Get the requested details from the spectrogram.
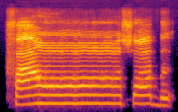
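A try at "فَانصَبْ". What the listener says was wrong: Tebalkan gunanya. Fa'sob. Kurang tebal nih, barusan kurang tebal. Bunyi gunanya.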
